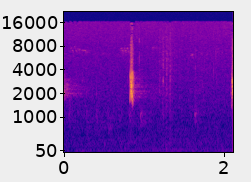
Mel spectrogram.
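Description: A hermit thrush gives two short, sharp call notes about a second apart, clear against a quiet background with no one speaking.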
